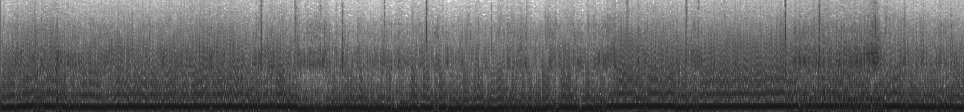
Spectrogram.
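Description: Junior banger race car's engine, heard loud from inside the stripped cabin, its revs rising and falling several times as it is driven hard around the oval track.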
